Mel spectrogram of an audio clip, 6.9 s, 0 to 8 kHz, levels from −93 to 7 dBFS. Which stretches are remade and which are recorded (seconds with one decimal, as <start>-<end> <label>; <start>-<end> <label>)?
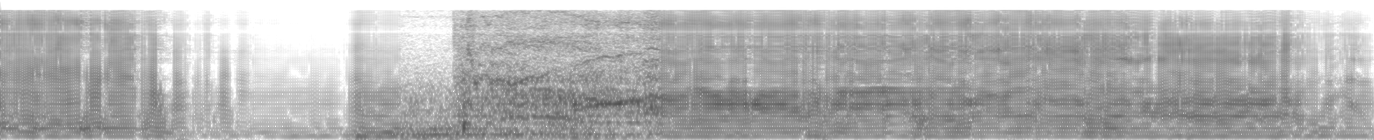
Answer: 0.0-2.0 remade; 2.0-3.3 recorded; 3.3-6.9 remade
